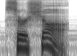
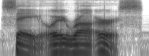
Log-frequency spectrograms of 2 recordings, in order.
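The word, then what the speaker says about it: Saoirse: always informing people that her name waslash is pronounced sir Shaw and not says and that's actually a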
